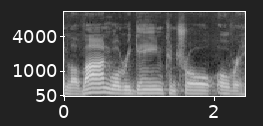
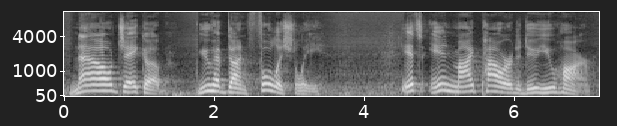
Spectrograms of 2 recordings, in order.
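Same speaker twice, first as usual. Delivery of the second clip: loud, stern threat, higher; threatening; 4 semitones higher, 5 dB louder than usual. Retold or imitated. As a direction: warn him coldly, voice raised. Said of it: "He uses threats".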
